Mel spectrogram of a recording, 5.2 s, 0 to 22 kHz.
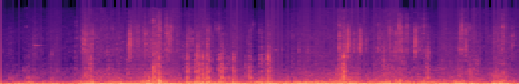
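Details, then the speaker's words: Subaru Crosstrek on 215/75/15 tires driving a gravel road: irregular metallic rattling and clunking over low road rumble as the detached sway bar bushing and bracket swing and hit; bent end link and rear trailing arm found. "rattle is from that sway bar bushing swinging around and hitting"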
